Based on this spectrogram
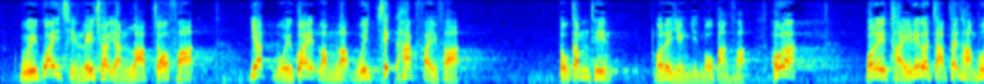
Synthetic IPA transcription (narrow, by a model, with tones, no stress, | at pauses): wuː˨˩jkʷɐ˥jt͡sʰiː˨˩nle˨˧jt͡ʃʰœː˧k̚jɐ˨˩nlaː˨p̚t͡sɔː˨˥faː˧t̚ | jɐ˥t̚wuː˨˩jkʷɐ˥jlɐ˨˩mlaː˨p̚wuː˨˥jt͡sɪ˥k̚haː˥k̚fɐ˧jfaː˧t̚ | t̪o˧wkɐ˥mt̪ʰiː˥n | ŋɔː˨˧ɾe˨jɪ˨˩ŋjiː˨˩nmo˨˧wpa̰ː˨˩nfa̰ː˧t̚ho˨˥wlaː˧ | ŋɔː˨˧t̪e˨jt̪ʰɐ˨˩jliː˥kɔː˧t͡saː˨p̚t̪ʰɐ˨˥jt̪ʰaː˨˩mpʰuː˧˥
